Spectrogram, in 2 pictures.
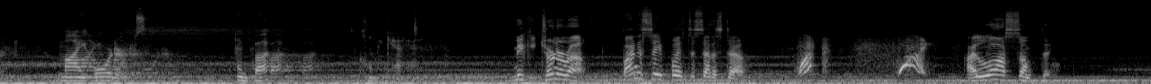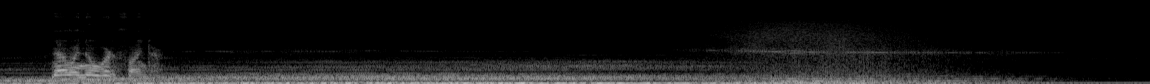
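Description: A deep rumble of music and engines plays steadily and fades out.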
